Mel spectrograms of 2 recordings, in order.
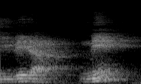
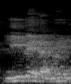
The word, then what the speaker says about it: Libera me: número, Cor mundum crea, el 8, que es el Libera me, no es Libérame, ya lo saben los del coro, claro, es que los ensayos, permitidme los chascarrillos, libérame, no, libérame, no lleva tilde, esto es latín, libera y luego me, es diferente, ¿vale?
